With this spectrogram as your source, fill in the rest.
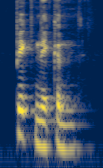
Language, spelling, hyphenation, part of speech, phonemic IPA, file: Dutch, picknicken, pick‧nic‧ken, verb, /ˈpɪkˌnɪ.kə(n)/, Nl-picknicken.ogg
- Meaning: to picnic, to have a picnic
